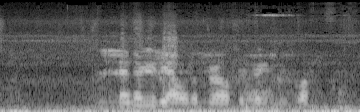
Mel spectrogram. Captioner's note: radio chatter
